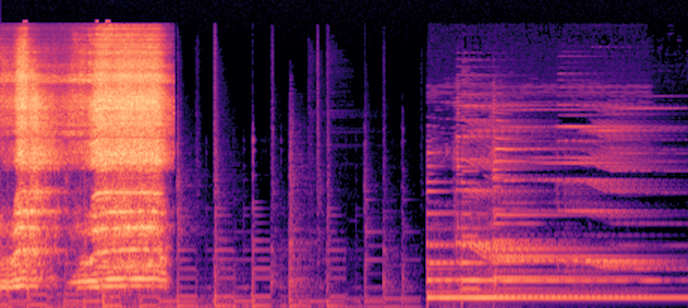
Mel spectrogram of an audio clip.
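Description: A loud, shrill steam train whistle on a train travelling from Prague to Bratislava blasts for about two seconds over a wash of hissing steam, followed by quieter scattered tones and then a long, steady lower whistle that slowly fades.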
